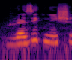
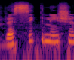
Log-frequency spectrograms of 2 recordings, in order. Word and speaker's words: रेजिग्नेशन: अब रेजिग्नेशन में as such कोई वर्ड साइलेंट नहीं है, बट रेजिग्नेशन में एस को ज यानी कि जेड के साउंड के साथ प्रोनाउंस किया जा रहा है, ना कि रेसिग्नेशन नहीं है, बल्कि रेजिग्नेशन है।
